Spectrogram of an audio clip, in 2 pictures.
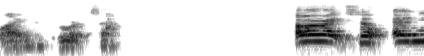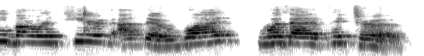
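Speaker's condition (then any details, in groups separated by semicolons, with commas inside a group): Cerebral palsy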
